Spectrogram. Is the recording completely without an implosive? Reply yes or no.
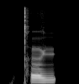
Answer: yes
